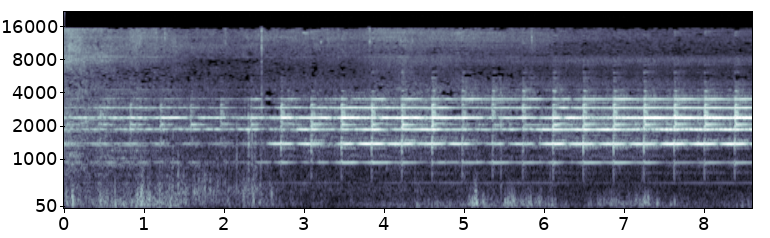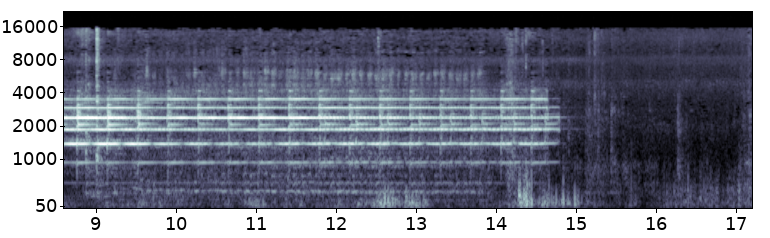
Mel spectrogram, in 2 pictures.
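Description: Railroad grade-crossing bell ringing in quick, even strokes while the last cars of a Union Pacific intermodal freight train rumble and clank past. The bell cuts off suddenly near the end as the crossing clears, leaving it quiet.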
